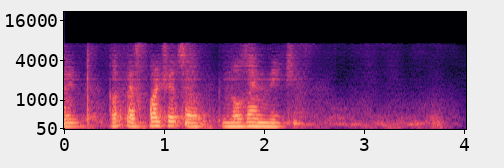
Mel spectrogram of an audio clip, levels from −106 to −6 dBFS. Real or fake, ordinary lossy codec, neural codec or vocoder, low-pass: fake; MP3, 48 kbps; codec, 44.1 kHz, 0.9 kbps, DAC; 7.2 kHz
